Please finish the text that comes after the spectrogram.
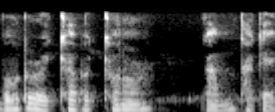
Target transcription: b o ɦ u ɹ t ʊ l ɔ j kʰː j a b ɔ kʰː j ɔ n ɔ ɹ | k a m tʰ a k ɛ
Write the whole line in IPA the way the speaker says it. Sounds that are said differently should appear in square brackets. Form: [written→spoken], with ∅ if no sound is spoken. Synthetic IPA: b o ɦ u [ɹ→∅] t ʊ [l→ɹ] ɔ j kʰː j a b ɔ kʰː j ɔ n ɔ ɹ | k a m tʰ a k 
